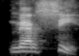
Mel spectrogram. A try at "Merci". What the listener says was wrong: Merci. Say it without the R. So I'll say both so you know the difference out of one. So in French, it would be merci. In Creole, it's merci.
